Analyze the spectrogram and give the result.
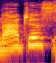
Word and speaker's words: Nagis: hält mir, wie wird sie ausgesprochen, Nagis? – Nagis.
